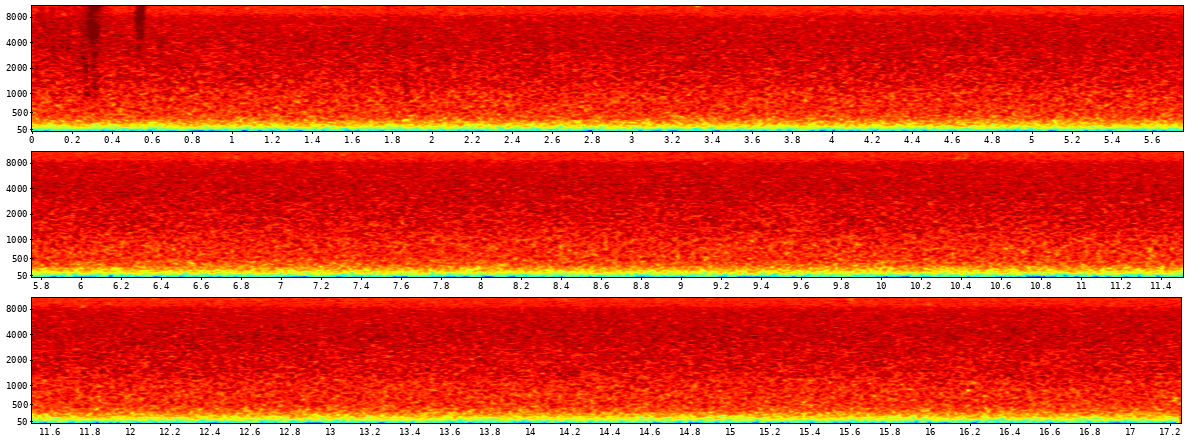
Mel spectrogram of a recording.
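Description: Steady, even rushing of a mountain creek.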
